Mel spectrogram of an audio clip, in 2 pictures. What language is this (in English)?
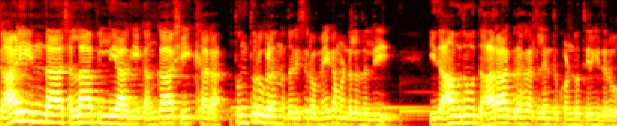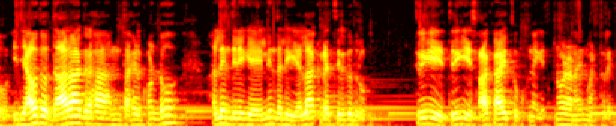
Kannada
